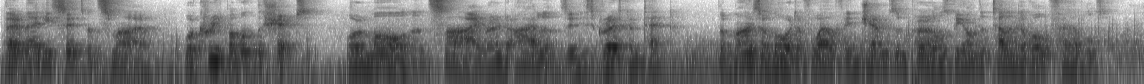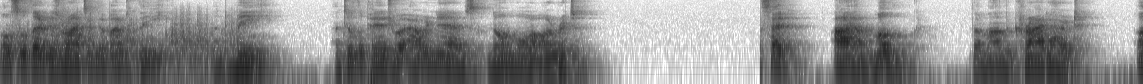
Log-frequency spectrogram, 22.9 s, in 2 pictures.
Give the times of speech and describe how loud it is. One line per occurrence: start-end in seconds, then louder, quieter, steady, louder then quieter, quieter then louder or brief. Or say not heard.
0.0-17.3 steady
19.0-20.6 brief
21.1-22.8 brief.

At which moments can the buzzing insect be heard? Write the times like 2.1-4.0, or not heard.
not heard.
